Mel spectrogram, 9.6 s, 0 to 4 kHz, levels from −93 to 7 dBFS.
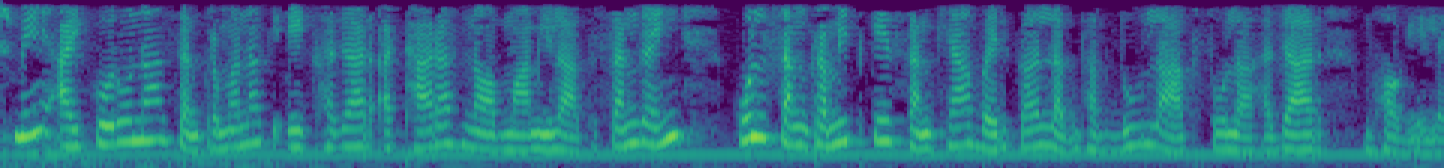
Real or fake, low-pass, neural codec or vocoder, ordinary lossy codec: real; 3.6 kHz; none; MP3, 32 kbps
